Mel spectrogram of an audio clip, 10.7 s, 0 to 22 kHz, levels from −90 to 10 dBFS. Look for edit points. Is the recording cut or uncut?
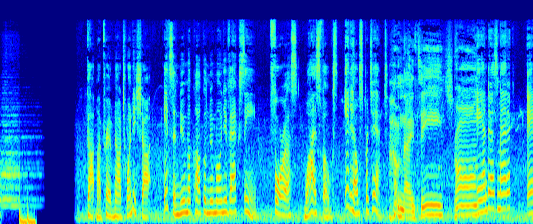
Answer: cut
